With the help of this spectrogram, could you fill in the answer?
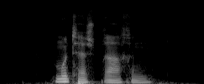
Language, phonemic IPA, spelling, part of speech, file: German, /ˈmʊtɐˌʃpʁaːxən/, Muttersprachen, noun, De-Muttersprachen.ogg
- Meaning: plural of Muttersprache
